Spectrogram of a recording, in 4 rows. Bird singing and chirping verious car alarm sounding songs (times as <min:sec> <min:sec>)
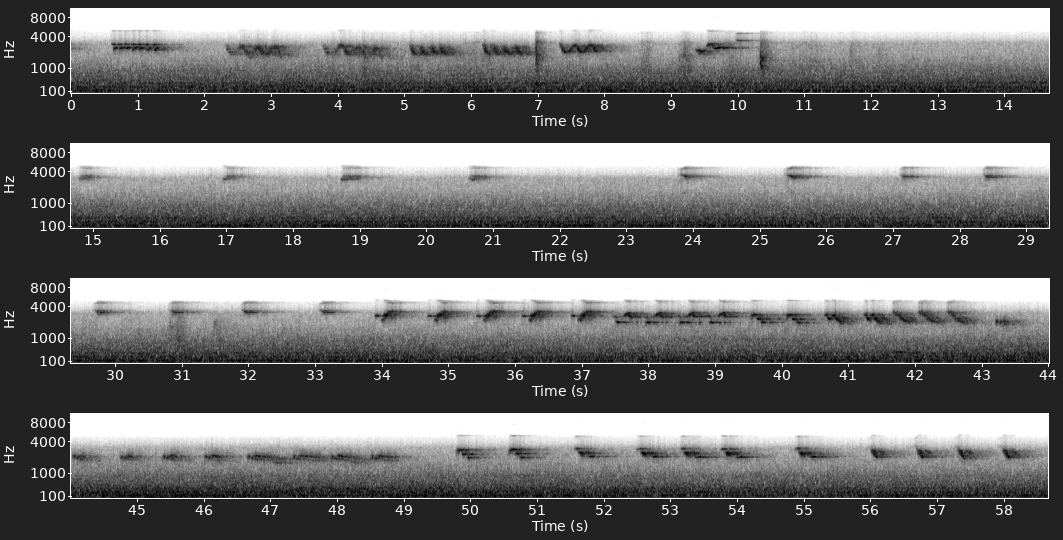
0:00.0 0:01.7, 0:02.3 0:08.3, 0:09.3 0:10.4, 0:14.8 0:15.1, 0:16.9 0:17.4, 0:18.7 0:19.2, 0:20.6 0:21.1, 0:23.8 0:24.4, 0:25.4 0:25.9, 0:27.1 0:27.6, 0:28.4 0:28.8, 0:29.7 0:30.2, 0:30.8 0:32.4, 0:33.0 0:49.0, 0:49.8 0:58.5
